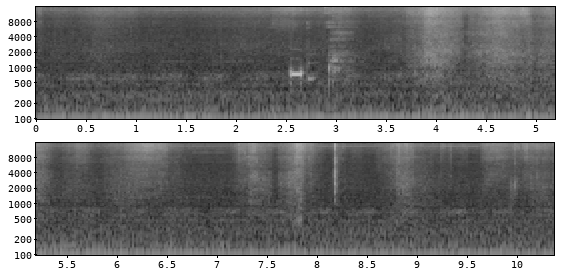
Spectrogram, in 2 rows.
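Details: 2007 Chevrolet Tahoe LTZ 5.3 at 35,000, idling with fan and radio off. A steady low drone with a faint irregular tick over it. The noise quiets only slightly as the engine warms; cause unclear.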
